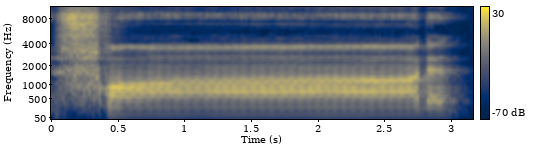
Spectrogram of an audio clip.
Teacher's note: सीटी की आवाज हो गई लेकिन मोटी हो गई · शीन, ज़ुबान की नोक और सनाया सुफला का किनारा, नीचे वाले दांत और ज़ुबान की नोक, मोटा करके इसको पढ़ेंगे। स्वाद, सीटी की आवाज़ होगी लेकिन मोटी होगी।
